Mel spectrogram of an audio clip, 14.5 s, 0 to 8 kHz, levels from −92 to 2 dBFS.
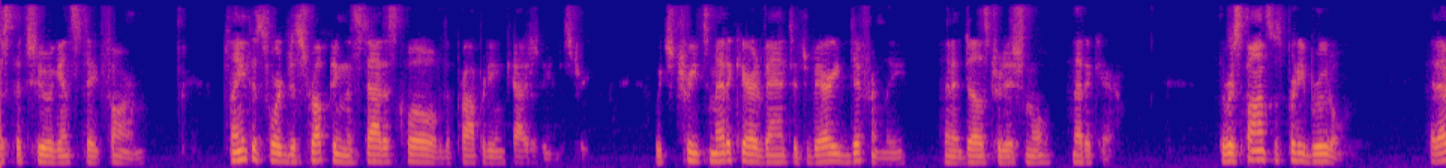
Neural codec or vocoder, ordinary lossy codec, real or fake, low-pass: none; AAC, 32 kbps; real; 7.2 kHz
